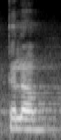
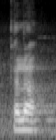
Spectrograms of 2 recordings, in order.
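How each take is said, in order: The two takes are said the same way.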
